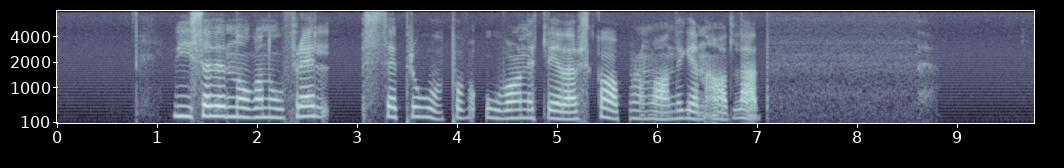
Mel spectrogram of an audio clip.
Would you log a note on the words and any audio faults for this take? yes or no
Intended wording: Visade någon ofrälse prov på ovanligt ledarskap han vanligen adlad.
no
